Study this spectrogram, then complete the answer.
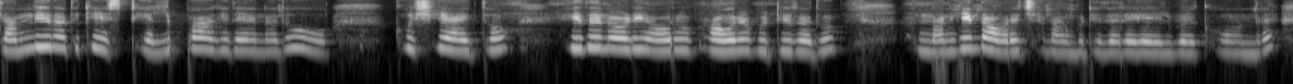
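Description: Dark and mellow in tone, a woman's high-pitched voice moves in fairly even intonation. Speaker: vlogger. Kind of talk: casual vlog talk.

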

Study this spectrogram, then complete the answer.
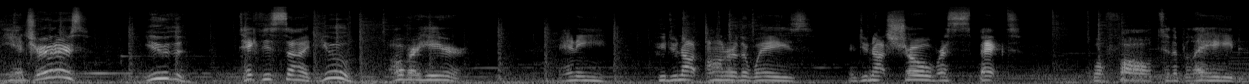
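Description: A put-on character voice, raspy and at middle pitch, speaks at a fairly slow pace with long, frequent pauses. Clear music plays in the background. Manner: commanding, authoritative.

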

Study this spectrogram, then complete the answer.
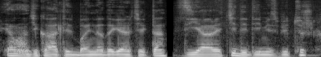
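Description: Dry, close sound without echo around a man's dark, mellow tone. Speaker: marine mammal scientist. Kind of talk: interview. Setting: studio.

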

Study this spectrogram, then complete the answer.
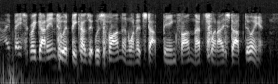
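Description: Over noticeable background noise, a man with a medium pitch and ordinary pitch variation talks at a very fast pace. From New England, US. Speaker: master modeler. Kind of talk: interview. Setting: phone call.

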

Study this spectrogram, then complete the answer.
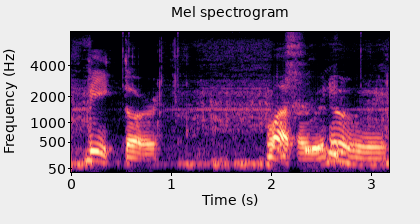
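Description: A put-on character voice at low-to-middle pitch. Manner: dramatic, ominous.

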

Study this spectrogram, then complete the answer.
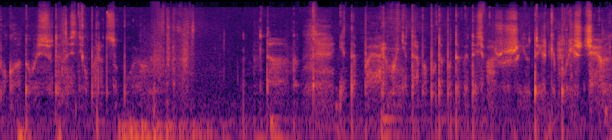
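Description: A woman whispers in a gentle tone at a fairly slow pace. She leaves long, frequent pauses, and background noise is noticeable. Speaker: ASMR creator. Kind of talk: ASMR role-play, close personal-attention talk as a tattoo artist. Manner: soft, gentle, whispery, slow.

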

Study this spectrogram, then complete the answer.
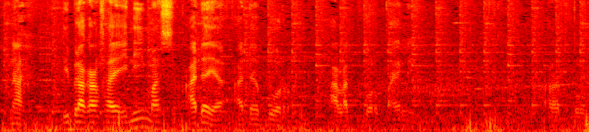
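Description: Over loud background music, a man speaks with ordinary pitch variation. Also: dry sound with no echo. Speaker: construction site vlogger. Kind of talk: casual vlog chat. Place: open country. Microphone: phone near.

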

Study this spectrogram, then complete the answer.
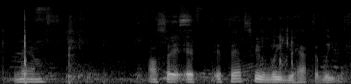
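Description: A man speaks at a fairly quick pace in a medium-pitched voice with a dark, mellow tone, some vocal fry, and ordinary pitch variation.

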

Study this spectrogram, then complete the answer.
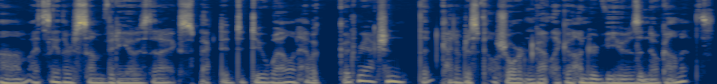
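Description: Soft-spoken and somewhat breathy, the voice keeps fairly even intonation at a moderate pace, with a dry sound with no echo over a quiet background. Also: man. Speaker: video creator. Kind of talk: casual vlog chat. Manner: soft-spoken, quiet close-mic voice. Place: home room. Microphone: studio mic.

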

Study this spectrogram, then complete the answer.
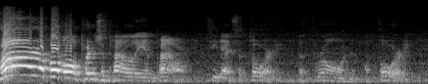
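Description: There is audible room echo and light background noise as a man talks at a fairly quick pace with lively intonation. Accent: American. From Chicago, US Midwest. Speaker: evangelist. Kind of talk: sermon. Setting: church.

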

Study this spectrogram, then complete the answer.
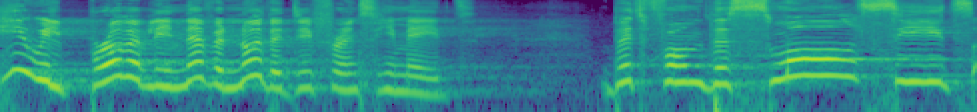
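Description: A woman's extremely high-pitched voice, music in the background. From Algeria. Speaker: graduating student giving commencement speech. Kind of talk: graduation speech, earnest and polished, delivered to an audience. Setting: stage with audience. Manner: formal. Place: stage. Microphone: podium.

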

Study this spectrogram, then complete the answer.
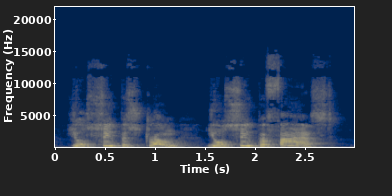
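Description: A squeaky, put-on character voice, female-sounding and high-pitched, delivered at a fairly slow pace. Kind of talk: storybook read-aloud. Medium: read story. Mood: urgent, admiring.

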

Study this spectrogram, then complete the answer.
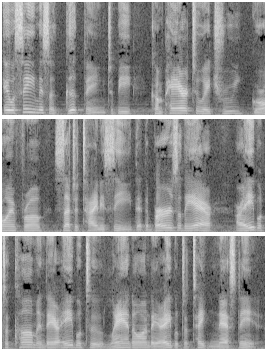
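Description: A man at a moderate pace, with ordinary pitch variation, over music in the background. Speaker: preacher / minister. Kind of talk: Sunday school sermon lesson.

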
